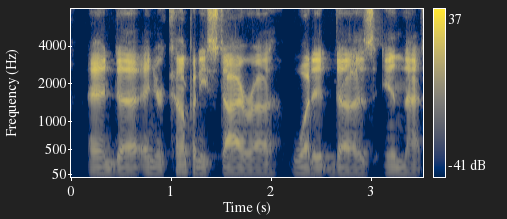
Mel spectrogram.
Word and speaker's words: Styra: awesome and uh let's see if I can pronounce the name of your company you're the co-founder and CTO of styra is that correct you got it yeah so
